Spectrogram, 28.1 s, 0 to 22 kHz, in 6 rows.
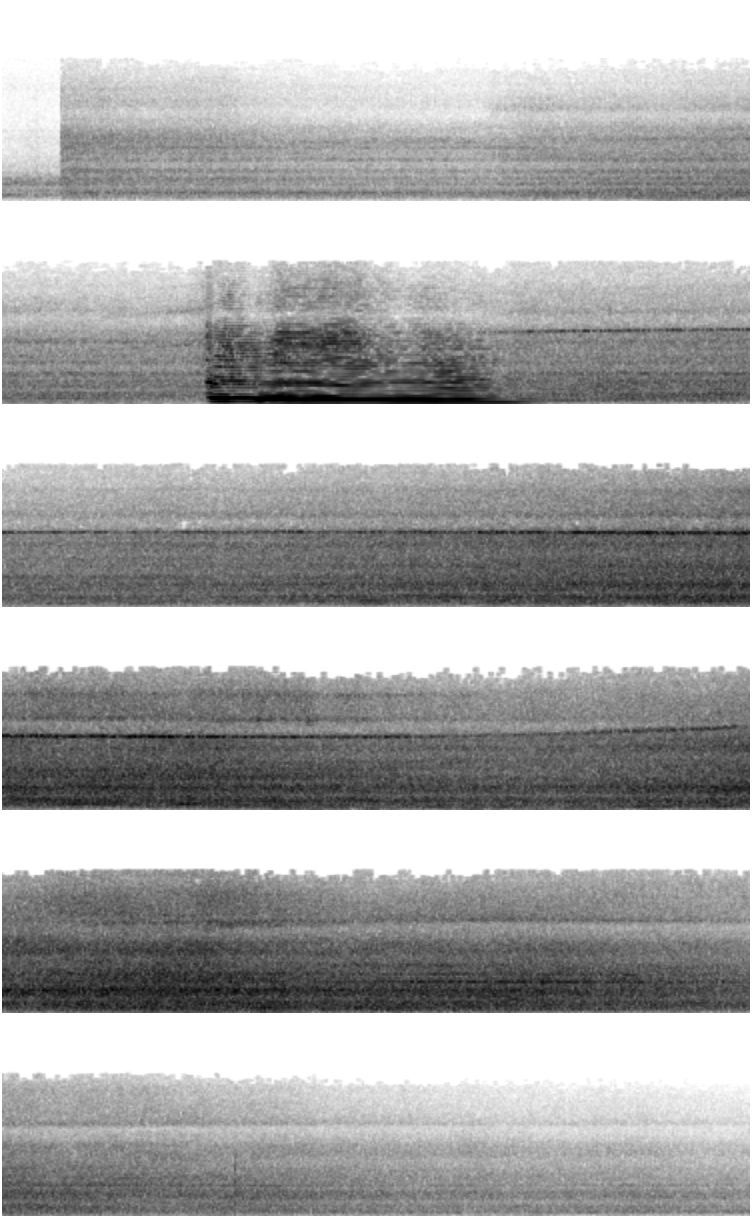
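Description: CrossCountry Class 170 Turbostar diesel multiple unit sounding its horn about six seconds in: a sudden two-note blast, a short higher note and then a lower one held for about a second and a half. Then the unit runs along the platform with a thin high whine, its sound swelling and fading over the next fifteen seconds or so.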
